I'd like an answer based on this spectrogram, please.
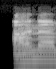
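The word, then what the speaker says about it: أنا: Ana min al-yabani. Ana min al-yabani. It's not pronounced as ana, but ana. The alif here is silent.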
